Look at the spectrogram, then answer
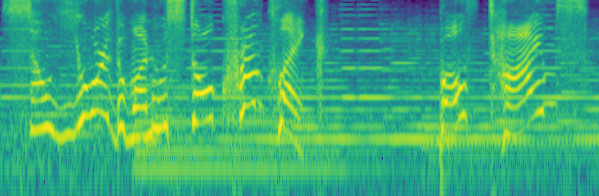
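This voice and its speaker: High-pitched, outspoken young adventurer. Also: female voice, slow, music in the background, exaggerated voice. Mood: accusing. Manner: expressive, earnest, outspoken. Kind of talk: animated video game voice acting.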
